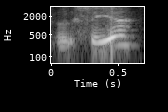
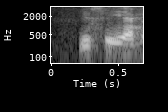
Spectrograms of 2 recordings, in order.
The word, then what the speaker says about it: Lusia: and I want to take a moment to mention Lucia. I think that's how you pronounce her name, L-U-S-I-A. Lucia Harris, the first woman drafted into the NBA.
